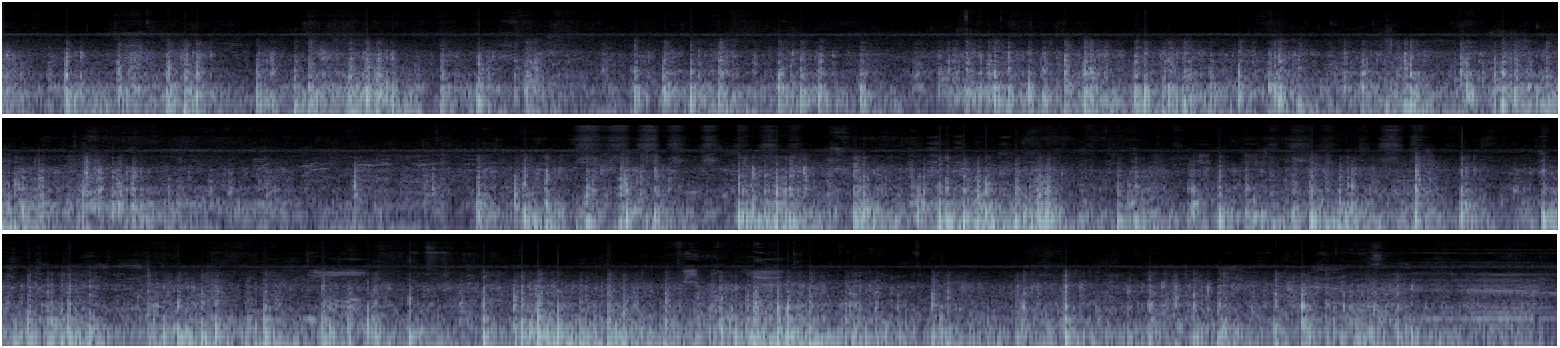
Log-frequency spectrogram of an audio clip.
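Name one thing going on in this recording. Fireworks boom and crackle continuously in the open air.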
